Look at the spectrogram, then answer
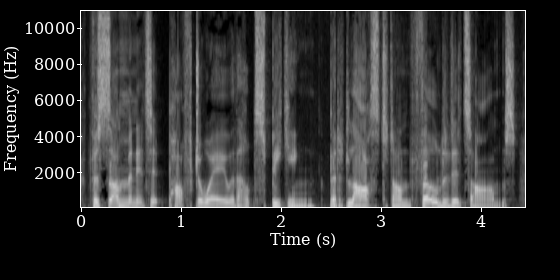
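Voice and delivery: ordinary delivery

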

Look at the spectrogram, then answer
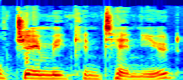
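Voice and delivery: usual speaking voice

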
